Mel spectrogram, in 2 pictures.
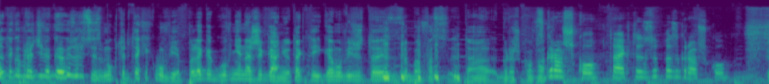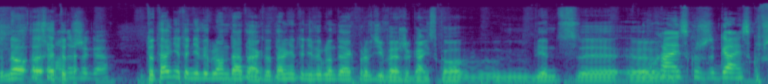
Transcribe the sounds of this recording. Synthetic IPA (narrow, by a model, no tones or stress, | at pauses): d̪ɔt̪ɛɡɔpɾavd͡ʑivɛɡɔɛɡzɔɾt̪sɘzmukt̪uɾɘt̪akʲjakmuvʲjɛpɔlɛɡaɡwuvɲɛnaʐɛɡaɲut̪ak̚t̪ɛjiɡamuvʲiʐɛt̪ɔjɛst̪zupafasst̪aɡɾɔʂkɔvaɡɾɔʂkut̪ak̚t̪ɔjɛst̪zupazɡɾɔʂku | nɔɔɔʐɛɡa | t̪ɔt̪alɲɛt̪ɔɲɛvɘɡlɔnd̪at̪akt̪ɔt̪̬alɲɛt̪ɔɲɛvɘɡlɔnd̪ajak̚pɾavd͡ʑivɛʐɛɡaj̃skɔ | vʲjɛnt̪s | uxaj̃skɔʐɛɡaj̃skɔ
